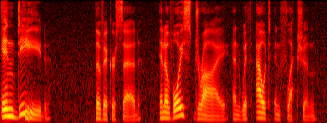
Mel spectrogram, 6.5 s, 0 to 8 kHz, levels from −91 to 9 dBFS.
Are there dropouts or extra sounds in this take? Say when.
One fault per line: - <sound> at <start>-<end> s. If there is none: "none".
none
